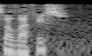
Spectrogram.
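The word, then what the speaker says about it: Lephise: Am I pronouncing that right? Lefis? – Yeah, Lefis.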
